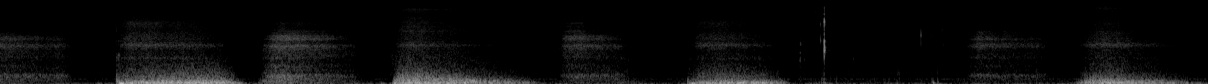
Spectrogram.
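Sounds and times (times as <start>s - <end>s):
breathing through the nose: 0.0s - 7.9s, 9.7s - 12.0s.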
